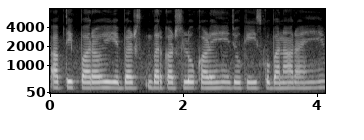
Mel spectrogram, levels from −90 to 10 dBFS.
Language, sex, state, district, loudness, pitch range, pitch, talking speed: Hindi, female, Bihar, Purnia, -17 LUFS, 195-205 Hz, 200 Hz, 230 wpm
